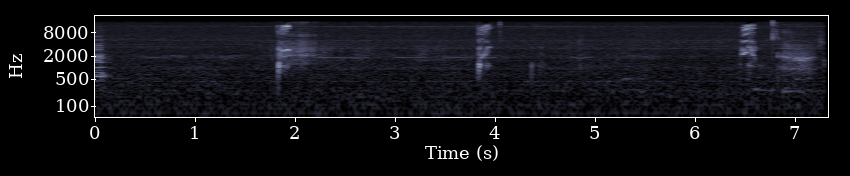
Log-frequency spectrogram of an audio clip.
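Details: Infant girl with hiccups, also hiccupped often in the womb: three brief, sharp hiccup sounds about two seconds apart, faint room noise between.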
